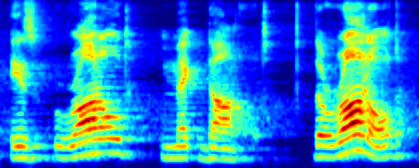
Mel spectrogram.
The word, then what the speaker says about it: Ronald: is Ronald McDonald the Ronald rhymes with Donald another fast food company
